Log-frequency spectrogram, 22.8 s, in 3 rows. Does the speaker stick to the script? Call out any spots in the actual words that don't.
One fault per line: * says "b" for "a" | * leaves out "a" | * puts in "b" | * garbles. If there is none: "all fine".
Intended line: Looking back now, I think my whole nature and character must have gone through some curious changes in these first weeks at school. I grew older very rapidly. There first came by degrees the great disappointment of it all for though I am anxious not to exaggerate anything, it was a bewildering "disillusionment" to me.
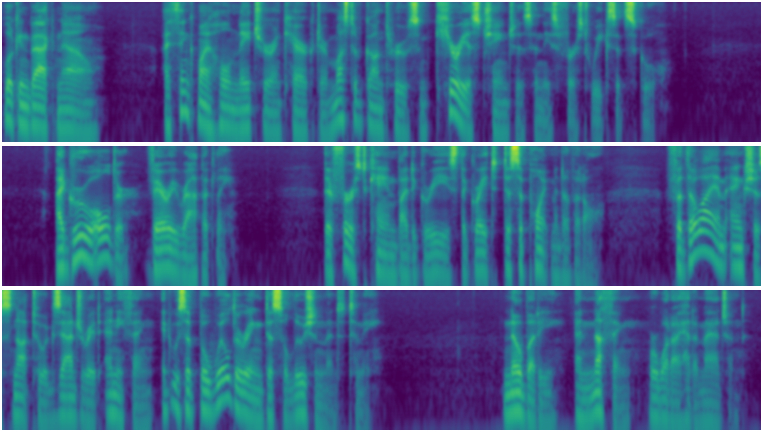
* puts in "Nobody and nothing were what I had imagined"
